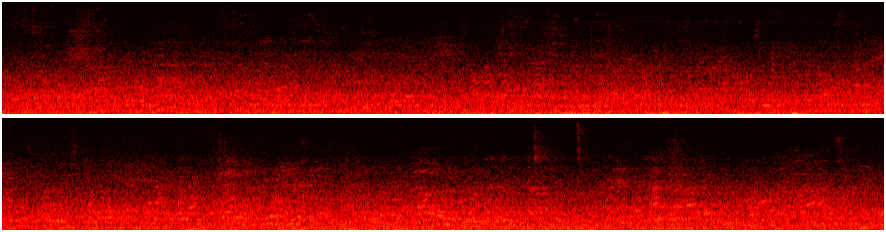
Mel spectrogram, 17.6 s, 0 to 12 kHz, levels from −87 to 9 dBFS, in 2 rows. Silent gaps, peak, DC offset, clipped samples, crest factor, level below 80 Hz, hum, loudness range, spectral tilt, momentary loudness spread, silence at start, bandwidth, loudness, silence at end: none; -30 dBFS; under 0.1%; under 0.1%; 14 dB; -52 dBFS; none; 2 LU; -7.5 dB/octave; 3 LU; 0 s; 11 kHz; -46 LUFS; 0 s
